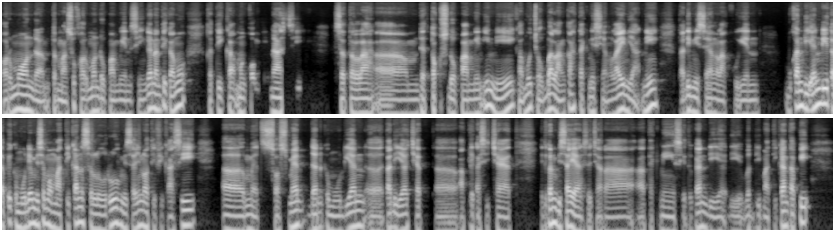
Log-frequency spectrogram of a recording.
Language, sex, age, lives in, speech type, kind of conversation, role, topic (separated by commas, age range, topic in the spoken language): Indonesian, male, 40-44, Indonesia, conversation, advice, advisor, Bagaimana ponsel dan notifikasi sering mengganggu alur kerja Anda?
